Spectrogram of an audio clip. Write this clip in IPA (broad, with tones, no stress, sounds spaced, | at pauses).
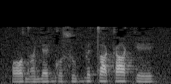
ɔ˨ d ã˨ j ɛ˧ ɡ o˨ s u˨˦ b ɛ˦ t a˧ k a˦ k e˧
